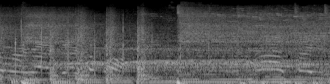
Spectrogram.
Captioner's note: cheers and applause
